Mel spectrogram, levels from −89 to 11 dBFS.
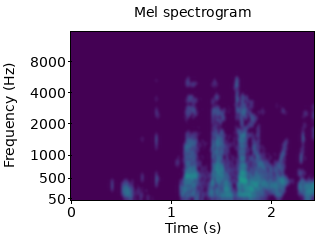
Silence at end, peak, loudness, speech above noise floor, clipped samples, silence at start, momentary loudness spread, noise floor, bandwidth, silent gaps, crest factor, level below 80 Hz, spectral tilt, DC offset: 0 s; -28 dBFS; -47 LUFS; 40 dB; under 0.1%; 0.5 s; 20 LU; -87 dBFS; 5.6 kHz; none; 20 dB; -78 dBFS; -5.5 dB/octave; under 0.1%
